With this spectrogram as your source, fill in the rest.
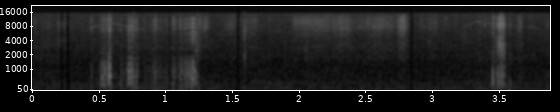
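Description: A metal-nib dip pen scratches quick hatching lines on the white paper page of an open sketchbook. Short, dry scratching bursts cluster in the first second and a half, then a quiet stretch of faint hiss, then one more scratch near the end.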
